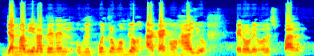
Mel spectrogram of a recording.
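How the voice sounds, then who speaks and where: A man's voice: high voice, fairly even intonation, moderate pace, dull audio, faint music behind. A man, a pastor, telling his personal testimony in an interview, earnestly, acting out what people said to him. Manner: earnest storytelling, acting out quoted dialogue.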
